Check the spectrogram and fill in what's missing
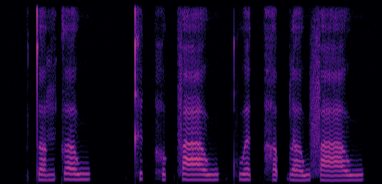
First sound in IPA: t̪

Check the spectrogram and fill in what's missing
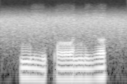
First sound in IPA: m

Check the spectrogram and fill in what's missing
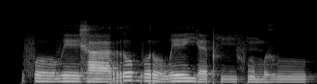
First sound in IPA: f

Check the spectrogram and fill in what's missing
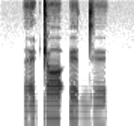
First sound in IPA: ə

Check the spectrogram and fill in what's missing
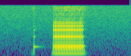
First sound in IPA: ʔ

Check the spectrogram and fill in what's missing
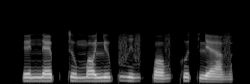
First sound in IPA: ɪ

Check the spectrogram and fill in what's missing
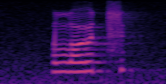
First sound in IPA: lˠ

